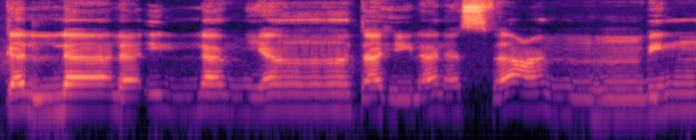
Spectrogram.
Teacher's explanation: یہاں پر كلا لئن لم ین نون ساکن ہے، اخفا ہوگا. اب یہاں پر اس کے آگے جو ہے وہ رموز اوقاف میں سے لام الف ہے، یہاں پر ہم اس کو پھر ملا کر پڑھیں گے.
